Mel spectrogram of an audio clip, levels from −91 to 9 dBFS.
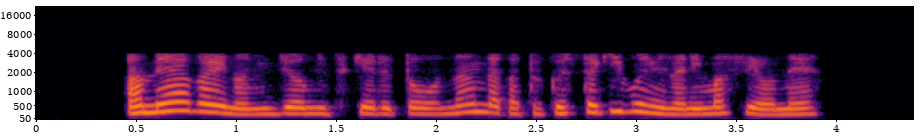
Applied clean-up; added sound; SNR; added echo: neural mask model Resemble Enhance denoiser.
